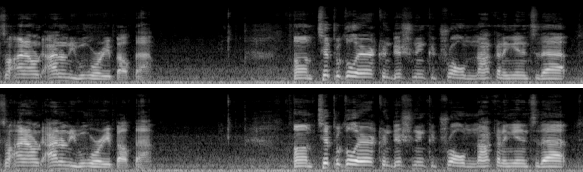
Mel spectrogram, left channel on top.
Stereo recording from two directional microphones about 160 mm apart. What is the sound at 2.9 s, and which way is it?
Speech, 15° left (ahead or behind).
